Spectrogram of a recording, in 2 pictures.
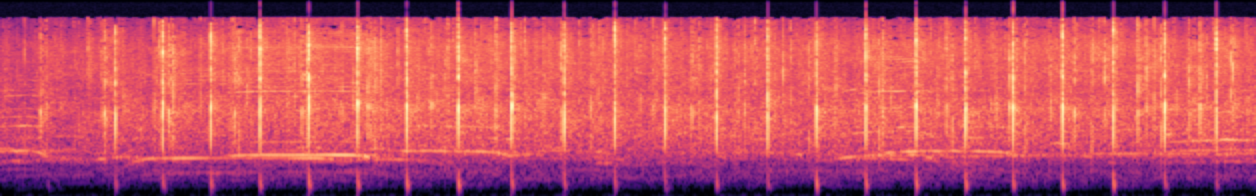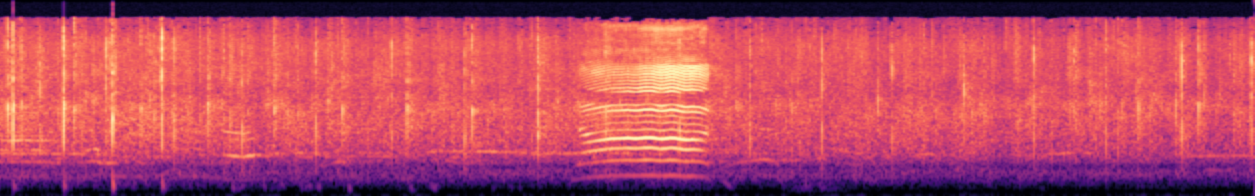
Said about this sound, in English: If you've got a request, and you want to send it to God, you ought to open your mouth and you ought to send it with a hand clap.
